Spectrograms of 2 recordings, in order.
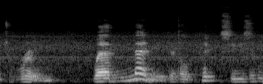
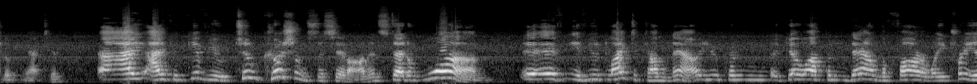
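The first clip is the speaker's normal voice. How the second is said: high, hesitant Moonface; stammering Moonface; 9 semitones higher, 6 dB louder than usual. Acted. Moonface inviting Santa to the slippery slip, hesitant. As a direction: reassure him, tripping over words.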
